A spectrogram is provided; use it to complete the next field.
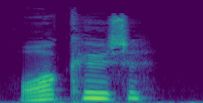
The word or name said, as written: råkysse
